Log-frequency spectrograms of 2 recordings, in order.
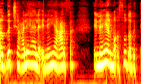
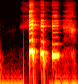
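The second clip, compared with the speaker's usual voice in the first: high, brief acted giggle; acted laugh; 13 semitones higher than usual. Friend laughs at mother-in-law's boast, high giggle.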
